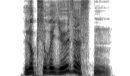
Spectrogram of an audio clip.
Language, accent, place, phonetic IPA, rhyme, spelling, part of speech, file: German, Germany, Berlin, [ˌlʊksuˈʁi̯øːzəstn̩], -øːzəstn̩, luxuriösesten, adjective, De-luxuriösesten.ogg
- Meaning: 1. superlative degree of luxuriös 2. inflection of luxuriös: strong genitive masculine/neuter singular superlative degree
